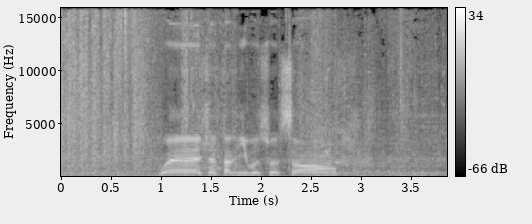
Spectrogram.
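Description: A mechanical beast lets out a loud, wavering roar.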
